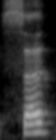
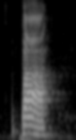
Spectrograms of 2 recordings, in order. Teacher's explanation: So first A, s, closed, second A, pa, open. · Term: closed A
